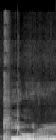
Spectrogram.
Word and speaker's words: kia ora: It's not kia ora, it's kia ora.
